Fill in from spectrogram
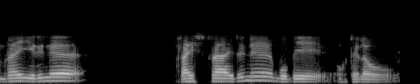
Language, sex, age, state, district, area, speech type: Bodo, male, 30-45, Assam, Chirang, rural, conversation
